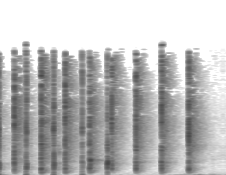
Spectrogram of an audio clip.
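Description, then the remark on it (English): A short burst of sharp, crisp hand claps welcoming a guest, about a dozen in a quick steady rhythm that slows slightly toward the end before fading out, with no voices. “So uh, let's uh, give him a round of applause,”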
